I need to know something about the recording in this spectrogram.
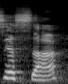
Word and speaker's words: CISA: repeat it several times a little bit about cisa and it is pronounced sisa um it's still we're really the the newest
